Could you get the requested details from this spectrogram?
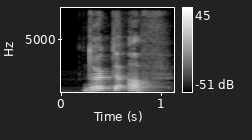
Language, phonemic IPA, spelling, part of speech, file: Dutch, /ˌdrʏktə ˈɑf/, drukte af, verb, Nl-drukte af.ogg
- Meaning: inflection of afdrukken: 1. singular past indicative 2. singular past subjunctive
